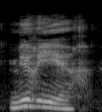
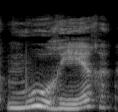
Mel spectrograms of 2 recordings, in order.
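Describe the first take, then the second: First: Mûrir with a front, rounded French "u"; mûrir, drawn out, with "ü" rather than "oo"; correct mûrir. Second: Mourir with an "oo" vowel, as in French "ou"; mourir, clearly sounded "moo-reer"; contrasting mourir. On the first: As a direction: say mûrir slowly, lips rounded on an "ee". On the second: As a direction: say mourir with a back, rounded "oo". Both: Shown as a demonstration. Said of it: "non mourir, mais mûrir".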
